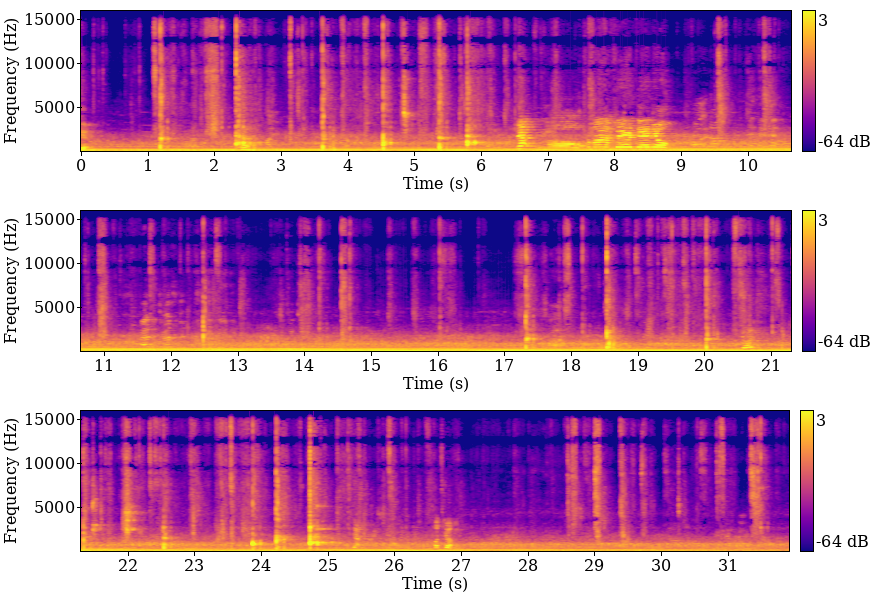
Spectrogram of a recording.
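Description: Pickleball rally: paddles hitting the plastic ball in repeated sharp pops, over a steady low hum.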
